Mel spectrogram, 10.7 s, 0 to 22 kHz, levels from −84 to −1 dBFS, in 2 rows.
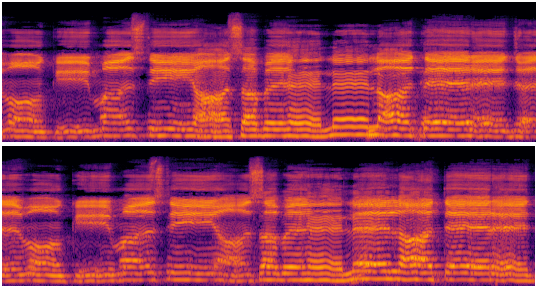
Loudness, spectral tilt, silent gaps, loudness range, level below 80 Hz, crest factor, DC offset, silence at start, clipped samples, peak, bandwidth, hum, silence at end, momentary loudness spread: -15 LUFS; -2 dB/octave; none; 1 LU; -64 dBFS; 16 dB; under 0.1%; 0 s; under 0.1%; -2 dBFS; 16 kHz; none; 0 s; 5 LU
